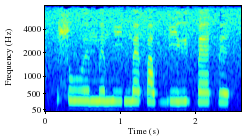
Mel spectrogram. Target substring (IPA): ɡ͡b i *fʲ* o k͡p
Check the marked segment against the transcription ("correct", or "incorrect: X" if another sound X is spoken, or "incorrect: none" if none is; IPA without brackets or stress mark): incorrect: vʲ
